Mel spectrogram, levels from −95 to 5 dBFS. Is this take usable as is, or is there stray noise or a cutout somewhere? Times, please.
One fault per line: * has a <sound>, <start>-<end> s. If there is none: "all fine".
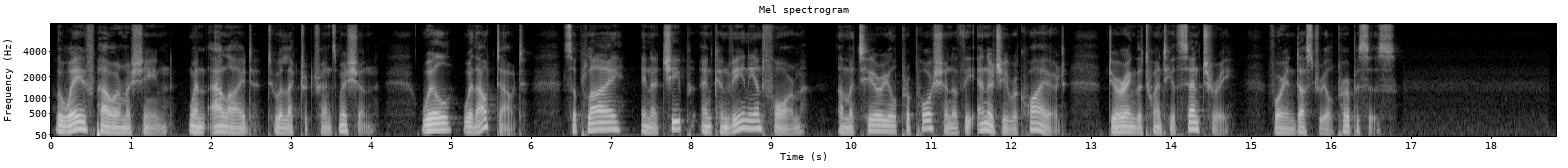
all fine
